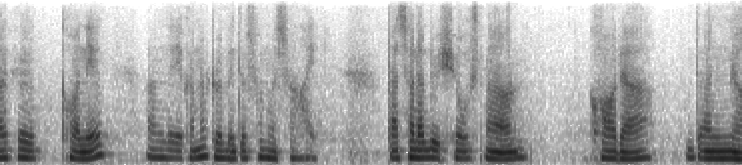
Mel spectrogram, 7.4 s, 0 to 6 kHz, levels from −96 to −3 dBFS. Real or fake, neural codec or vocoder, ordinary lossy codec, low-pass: fake; codec, 16 kHz, 0.5 kbps, X-Codec, HuBERT features, trained on balanced general audio; Opus, 16 kbps; 5.4 kHz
